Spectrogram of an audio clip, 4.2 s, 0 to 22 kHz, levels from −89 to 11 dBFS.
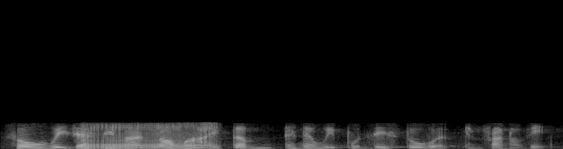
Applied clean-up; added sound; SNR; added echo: none; Fart; 0 dB; none.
